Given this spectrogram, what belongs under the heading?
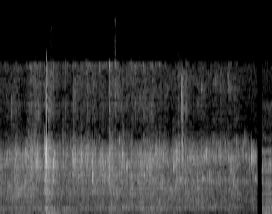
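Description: Water runs into an old Chevrolet Fleetmaster fuel tank with a hole cut in its top, a steady, close rushing and splashing fill that stops abruptly near the end.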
